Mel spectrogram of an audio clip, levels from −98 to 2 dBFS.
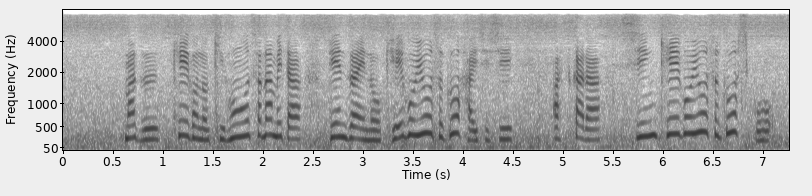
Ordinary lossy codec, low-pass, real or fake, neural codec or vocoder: MP3, 48 kbps; 7.2 kHz; real; none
